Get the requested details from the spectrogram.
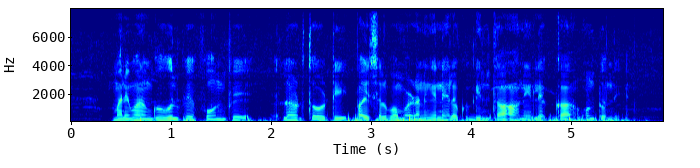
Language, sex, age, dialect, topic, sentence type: Telugu, male, 18-24, Telangana, banking, statement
